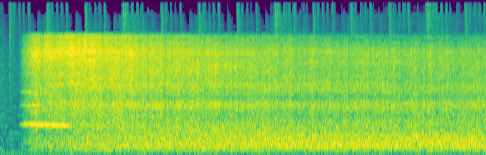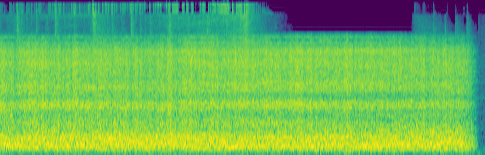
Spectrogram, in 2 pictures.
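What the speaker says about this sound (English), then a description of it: "After the steam locomotive passed through the tunnel, drivers had to continue waiting until the smoke cleared and the air became clean." A steam locomotive train rumbling through a tunnel, a loud continuous roar with heavy low rumble and rattling that holds steady from start to end, with a brief high whistle-like tone near the beginning.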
